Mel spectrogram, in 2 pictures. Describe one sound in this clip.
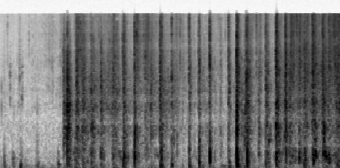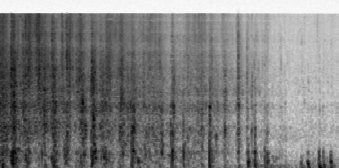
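A horse splashes at a trot through shallow water.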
